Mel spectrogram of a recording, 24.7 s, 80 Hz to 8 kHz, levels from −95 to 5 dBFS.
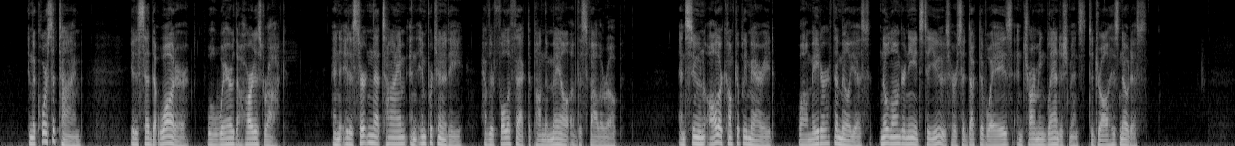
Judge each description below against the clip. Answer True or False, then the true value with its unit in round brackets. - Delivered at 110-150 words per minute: True (140 wpm)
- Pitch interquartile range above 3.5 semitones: True (4.2 semitones)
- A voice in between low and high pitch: False (110 Hz)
